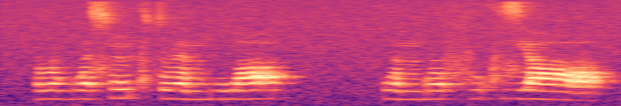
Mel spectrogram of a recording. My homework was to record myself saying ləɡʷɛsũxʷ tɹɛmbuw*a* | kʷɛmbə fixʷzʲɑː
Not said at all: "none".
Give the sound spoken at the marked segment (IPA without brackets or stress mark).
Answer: ɑ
